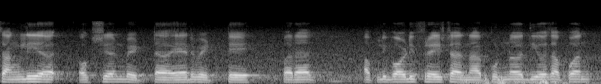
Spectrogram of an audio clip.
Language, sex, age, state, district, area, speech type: Marathi, male, 18-30, Maharashtra, Mumbai City, urban, spontaneous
